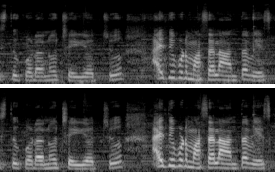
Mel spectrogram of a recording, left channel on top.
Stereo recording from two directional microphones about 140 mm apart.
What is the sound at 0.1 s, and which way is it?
A woman's voice, 40° right (ahead or behind).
